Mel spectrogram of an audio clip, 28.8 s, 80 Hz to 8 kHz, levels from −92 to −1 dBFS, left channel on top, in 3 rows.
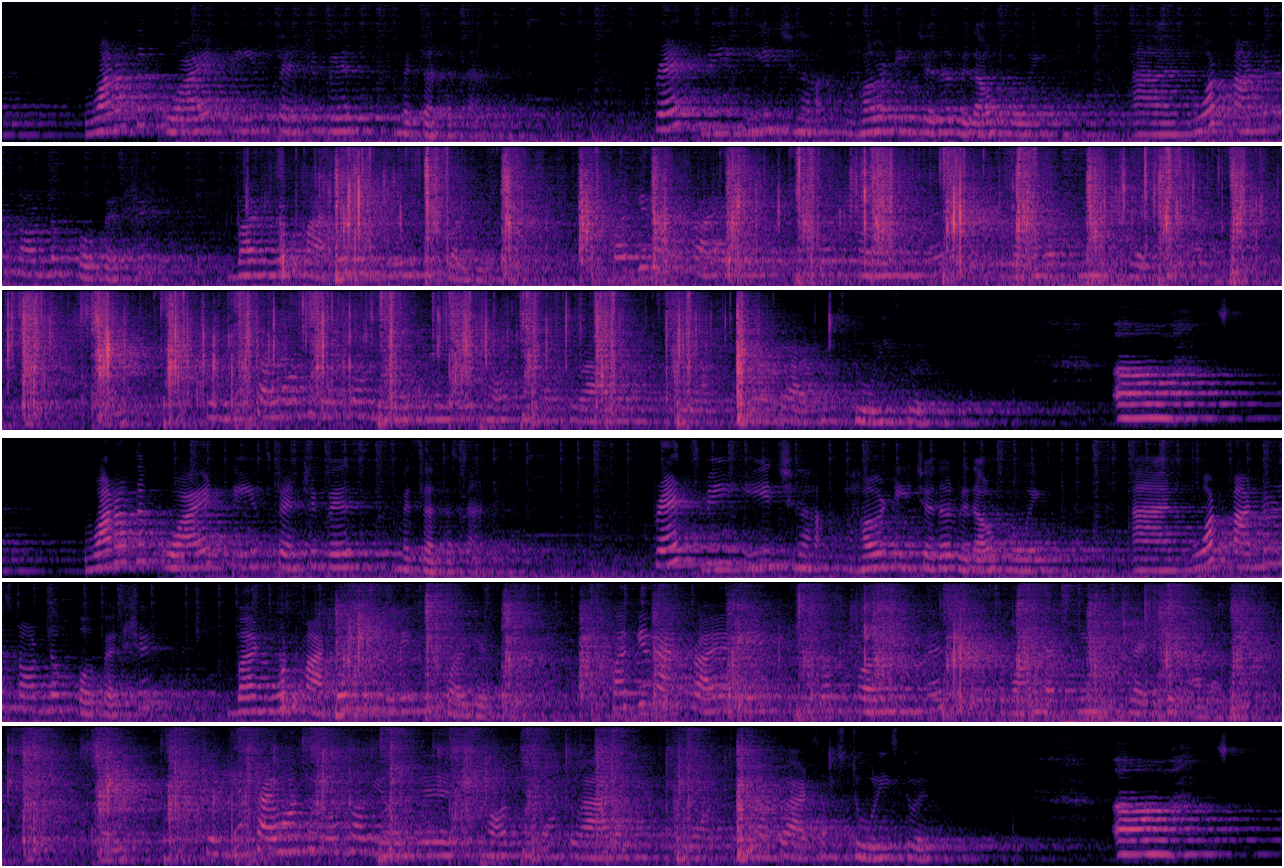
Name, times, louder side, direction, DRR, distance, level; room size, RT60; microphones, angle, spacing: voice 1, 0.6-2.7 2.9-3.8 4.9-7.9 8.5-10.8 11.3-13.3 14.2-18.8 19.9-20.2 20.7-26.2, right 2 dB, 50° right, 5 dB, 0.7 m, -51 dB
sound 1, 1.2-18.2, equal, 70° right, 1.6 m, -59 dB
sound 2, 10.6-10.7 11.4-25.0 25.4-25.5, left 7 dB, 55° left, 0.5 m, -45 dB
voice 2, 27.0-28.4, right 2 dB, 10° right, 3 dB, 0.5 m, -50 dB
11.0 x 5.8 x 5.3 m, 2.7 s
head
